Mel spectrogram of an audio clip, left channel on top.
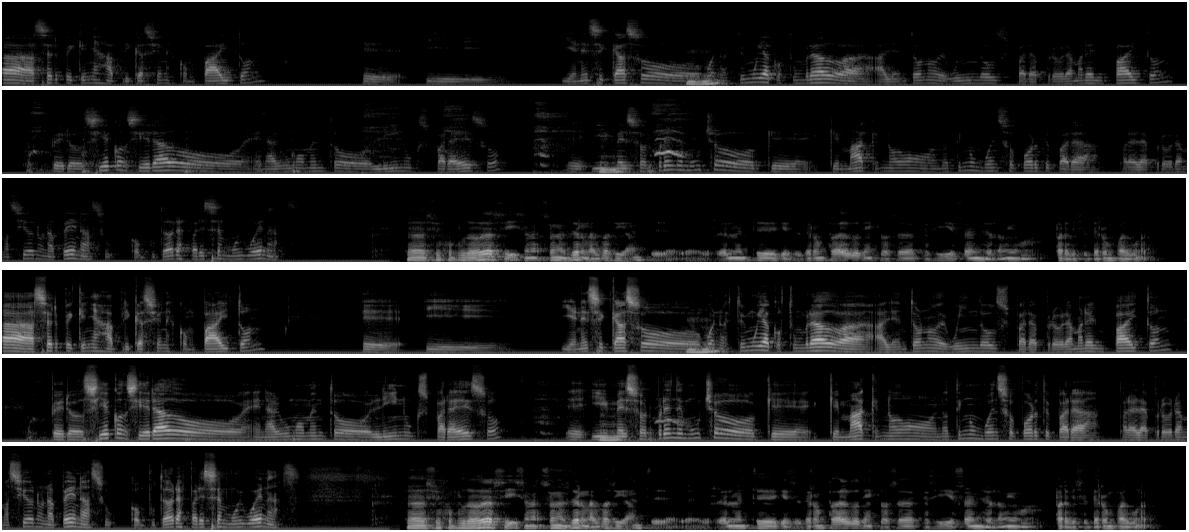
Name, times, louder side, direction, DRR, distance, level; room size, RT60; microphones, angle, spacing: voice 1, 0.0-2.6 3.6-5.0 5.6-11.7 12.3-16.8 17.5-27.4, right 8 dB, 90° right, 0.4 m, -36 dB
voice 2, 6.8-7.2 17.8-18.1 27.4-35.1, right 2 dB, 30° right, 0.5 m, -34 dB
sound 1, 12.1-13.3 13.7-13.9 14.4-14.9 15.4-15.9 16.2-16.6 17.2-17.6 18.3-19.0, left 7 dB, 40° left, 0.8 m, -47 dB
10.5 x 5.1 x 6.2 m
head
